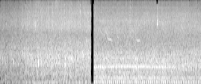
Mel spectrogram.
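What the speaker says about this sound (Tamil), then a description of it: "இந்த சர்ச் அடியால் போகிற வெள்ளத்தின் அளவை பாருங்க" Floodwater rushes steadily through a drainage channel during flooding in Jaffna, a loud, continuous roar that cuts out for a split second before surging back.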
